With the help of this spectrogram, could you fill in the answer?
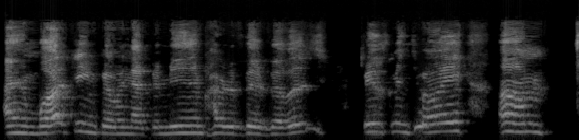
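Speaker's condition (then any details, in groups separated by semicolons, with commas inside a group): Cerebral palsy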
